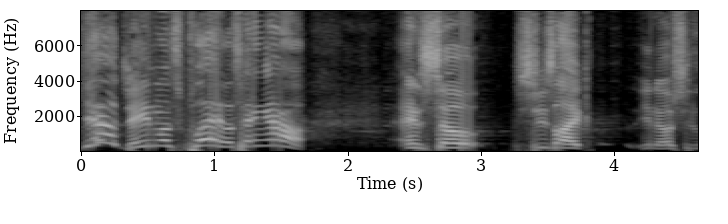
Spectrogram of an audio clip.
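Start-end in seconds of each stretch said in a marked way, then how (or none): 0.0-1.7 high, loud eager invitation; fake eager. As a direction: oversell the fun. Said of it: "I was like".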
